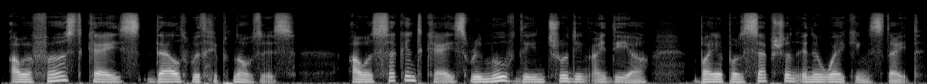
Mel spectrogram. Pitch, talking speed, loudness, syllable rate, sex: 120 Hz, 130 wpm, -20 LUFS, 4.0 syllables/s, male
